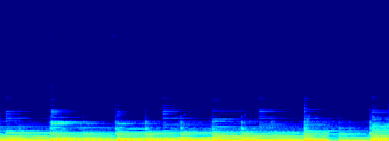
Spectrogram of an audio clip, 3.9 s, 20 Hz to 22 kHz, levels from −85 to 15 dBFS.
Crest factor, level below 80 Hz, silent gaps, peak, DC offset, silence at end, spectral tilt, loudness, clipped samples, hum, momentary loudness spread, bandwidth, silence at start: 12 dB; -54 dBFS; none; -10 dBFS; under 0.1%; 0 s; -12 dB/octave; -23 LUFS; under 0.1%; none; 2 LU; 3.7 kHz; 0 s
